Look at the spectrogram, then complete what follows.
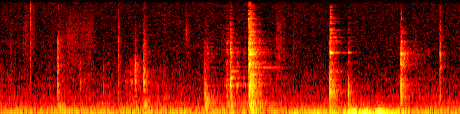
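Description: Kitchen utensils clinking against a pot and serving dish as a portion of stew is dished up: a handful of light, separate clinks, the loudest about three seconds in with a brief ring.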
